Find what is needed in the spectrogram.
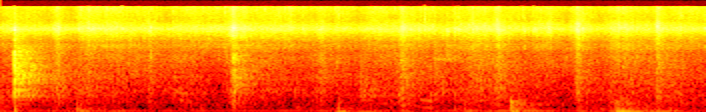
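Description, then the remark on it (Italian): Footsteps crunch through grass and dry leaves in a meadow at a steady walking pace, each step a soft rustling thud, fairly quiet against a faint continuous hiss. “arrivò in un prato e iniziò a camminare tra l'erba e le foglie secche.”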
